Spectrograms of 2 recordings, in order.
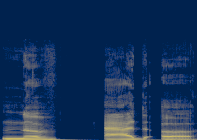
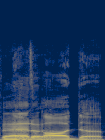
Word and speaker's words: Nevada: Apparently, the only acceptable pronunciation of the state is Nevada, not Nevada.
